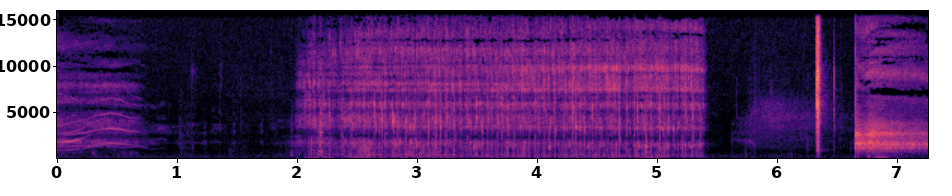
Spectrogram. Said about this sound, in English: I'm going to slurp it loudly into this microphone. Nice.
